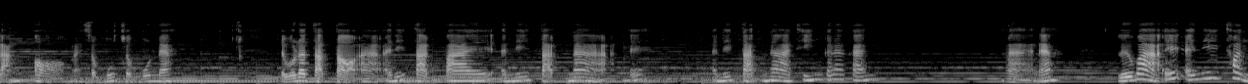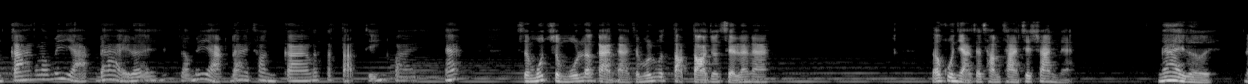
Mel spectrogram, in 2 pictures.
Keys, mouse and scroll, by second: 0.3 click, 0.7 click, 2.2 click, 3.4 click, 4.7 click, 5.3 click, 7.3 click, 9.8 click, 10.6 click, 11.7 click, 12.4 click, 13.2 click, 14.8 click, 15.9 click, 16.6 click.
